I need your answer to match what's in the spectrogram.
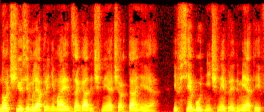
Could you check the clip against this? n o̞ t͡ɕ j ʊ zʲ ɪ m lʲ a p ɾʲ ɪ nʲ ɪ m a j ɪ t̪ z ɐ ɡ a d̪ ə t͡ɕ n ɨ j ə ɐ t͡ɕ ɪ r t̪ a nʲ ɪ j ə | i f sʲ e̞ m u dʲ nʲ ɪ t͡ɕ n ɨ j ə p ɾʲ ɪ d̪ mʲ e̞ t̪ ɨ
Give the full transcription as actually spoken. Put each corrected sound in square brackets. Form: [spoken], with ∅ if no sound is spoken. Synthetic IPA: n o̞ t͡ɕ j ʊ zʲ ɪ m lʲ a p ɾʲ ɪ nʲ ɪ m a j ɪ t̪ z ɐ ɡ a d̪ ə t͡ɕ n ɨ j ə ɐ t͡ɕ ɪ r t̪ a nʲ ɪ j ə | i f sʲ e̞ [b] u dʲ nʲ ɪ t͡ɕ n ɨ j ə p ɾʲ ɪ d̪ mʲ e̞ t̪ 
